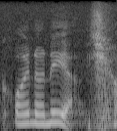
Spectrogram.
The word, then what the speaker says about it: koinonia: The first syllable is pronounced koi, like the fish. Got it? No, like no. Knee, like knee. And like Okay, so you got it? You got it? It's koi. Koinonia.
